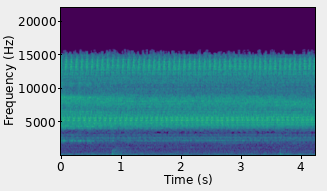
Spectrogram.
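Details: Evening cicadas (Tanna japonensis) give a high, shimmering chorus pulsing about four times a second, recorded on 5 August 2014 near Dosokei gorge, Ibara, Okayama, Japan.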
